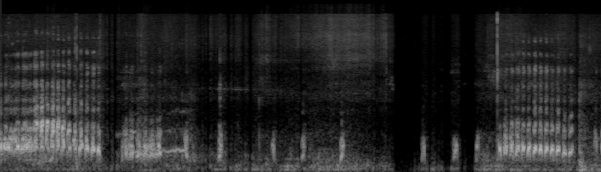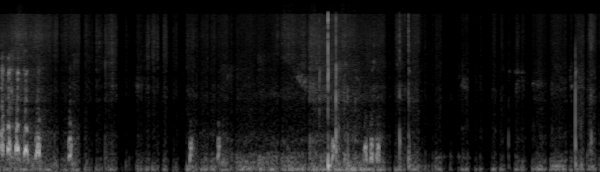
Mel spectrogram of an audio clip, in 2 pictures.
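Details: Broody bantam x bearded silkie hen defending her eggs from a person gives two loud, harsh, squawking outbursts about four seconds apart, with soft rapid clucks and low grumbles between them.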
